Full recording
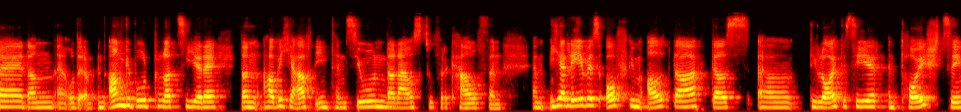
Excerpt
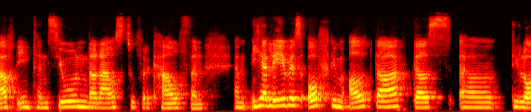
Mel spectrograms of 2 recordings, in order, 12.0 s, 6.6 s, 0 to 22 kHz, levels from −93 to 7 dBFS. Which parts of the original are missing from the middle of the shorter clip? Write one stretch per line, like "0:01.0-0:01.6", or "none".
none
